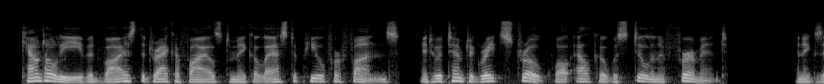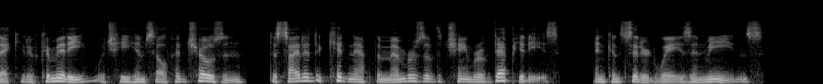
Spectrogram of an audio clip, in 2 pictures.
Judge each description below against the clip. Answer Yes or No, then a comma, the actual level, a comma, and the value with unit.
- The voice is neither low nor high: No, low, 115 Hz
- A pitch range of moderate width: Yes, average, 4.1 semitones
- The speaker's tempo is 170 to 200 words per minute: Yes, average, 175 wpm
